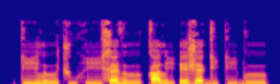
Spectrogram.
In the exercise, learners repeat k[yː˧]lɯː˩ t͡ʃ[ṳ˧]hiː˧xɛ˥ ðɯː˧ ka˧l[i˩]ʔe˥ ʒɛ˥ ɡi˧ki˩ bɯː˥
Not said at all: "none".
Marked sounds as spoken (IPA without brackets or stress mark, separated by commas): iː˧, ṳ˧, i˩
